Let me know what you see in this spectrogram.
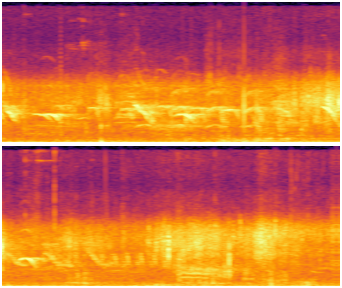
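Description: Small birds chirping: many short, quick chirps overlapping.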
